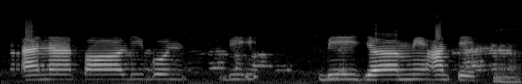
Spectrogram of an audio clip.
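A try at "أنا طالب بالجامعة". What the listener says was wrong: Nah, disambung. Ana talibun bil jami'ati.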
